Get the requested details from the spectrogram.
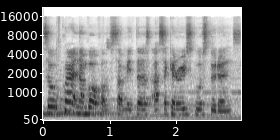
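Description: The speaker talks at a fairly quick pace while clear music plays in the background. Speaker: founder of a story-sharing project. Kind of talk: introduction to camera. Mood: earnest, serious. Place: home room. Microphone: phone near.

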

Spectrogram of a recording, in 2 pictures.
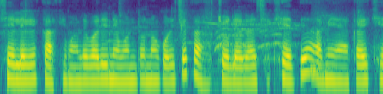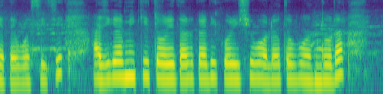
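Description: A woman's medium-pitched voice in a monotone, flat intonation, with a dry, close sound with no echo and noticeable background noise. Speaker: lifestyle vlogger, homemaker. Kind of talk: casual vlog voiceover. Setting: outdoors in the sun.

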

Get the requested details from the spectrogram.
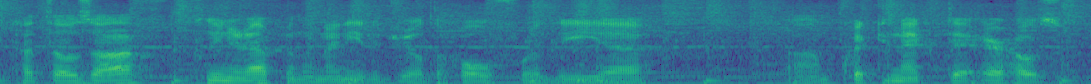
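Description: Clear music plays behind a man as he speaks. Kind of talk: casual DIY tutorial narration. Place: workshop. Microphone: phone near.

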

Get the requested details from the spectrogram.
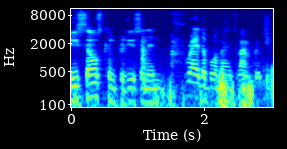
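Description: A man with a fairly low pitch talks at a fairly quick pace, his slightly mellow tone carrying a slightly husky edge and ordinary pitch variation.

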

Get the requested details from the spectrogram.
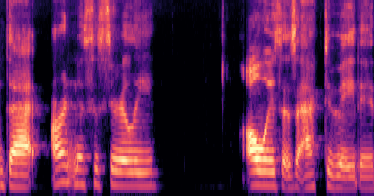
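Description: The tone is dark and mellow, with fairly even intonation. The background is quiet. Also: woman. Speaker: yoga instructor. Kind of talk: class introduction. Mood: warm, friendly. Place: home room.

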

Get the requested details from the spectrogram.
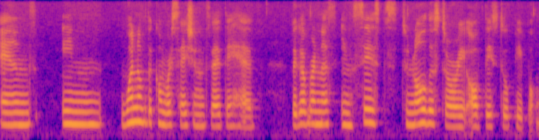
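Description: A woman with a non-native accent speaks in a dark, mellow tone with monotone, flat intonation. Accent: non-native English speaker. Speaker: book youtuber. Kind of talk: casual book review to camera. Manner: slow. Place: home room. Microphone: lapel.

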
